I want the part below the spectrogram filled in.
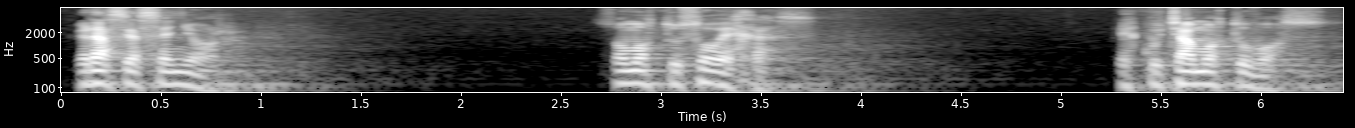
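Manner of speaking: soft, low voice with long pauses; hushed, unhurried pastoral appeal, falling at each phrase end; prayerful reflection. Real, not acted. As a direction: gently lead listeners into prayer.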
